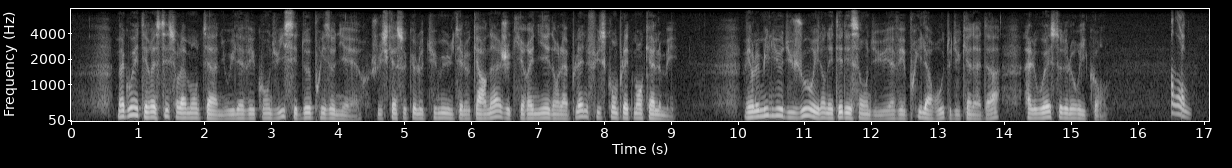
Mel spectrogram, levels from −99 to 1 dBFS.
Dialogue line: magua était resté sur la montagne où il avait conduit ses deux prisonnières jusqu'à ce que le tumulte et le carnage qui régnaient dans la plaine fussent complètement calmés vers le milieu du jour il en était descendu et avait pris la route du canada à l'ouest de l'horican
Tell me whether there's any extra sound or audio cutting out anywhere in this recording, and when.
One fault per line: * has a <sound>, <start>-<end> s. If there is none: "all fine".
* has a chirp, 16.5-16.8 s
